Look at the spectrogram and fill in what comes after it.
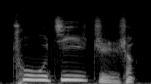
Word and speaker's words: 出奇制胜: 两军对阵，先以正和，正兵合战，双方主帅在后面看着，到了关键的时候，投入预备队，也就是机兵，最终决胜啊，这就叫出击制胜。啊！但是现在大家都念成出奇制胜，那鸡啊也就成了奇，所以我们现在也只能是将错就错了。后面如果我读错了，大家也不要怪我啊。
